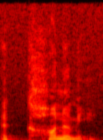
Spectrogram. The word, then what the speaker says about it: economy: It's only possible to stress the syllable by reducing down those other vowel sounds. The stress syllable has the full vowel sound, economy, economy, economy, economy.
